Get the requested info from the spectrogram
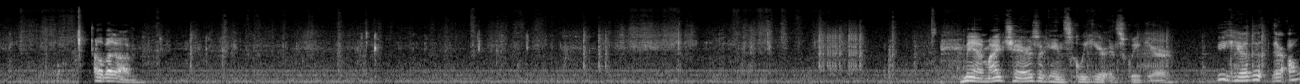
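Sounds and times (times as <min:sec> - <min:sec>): paper napkin rustling: 0:00.0 - 0:08.2
faint steady hum: 0:00.0 - 0:13.0
chewing food: 0:01.6 - 0:05.5.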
